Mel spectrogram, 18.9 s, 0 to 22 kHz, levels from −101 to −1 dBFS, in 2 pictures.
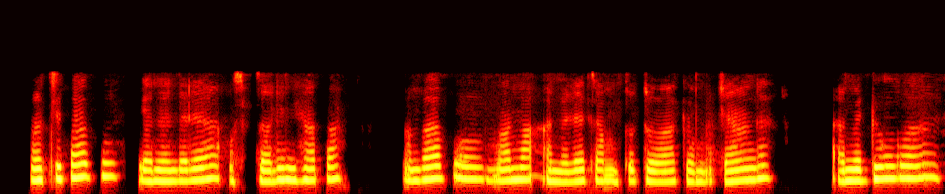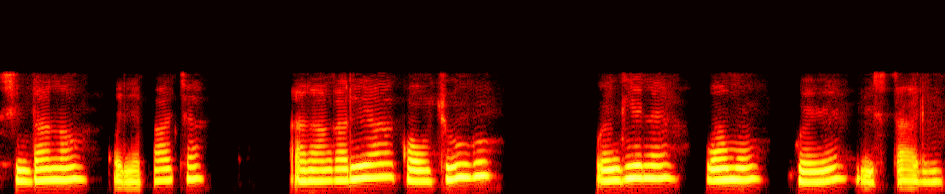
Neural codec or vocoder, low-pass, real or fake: codec, 44.1 kHz, 2.6 kbps, SNAC; 5.4 kHz; fake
